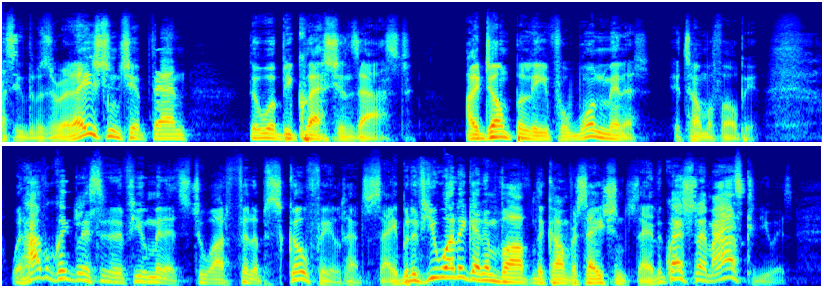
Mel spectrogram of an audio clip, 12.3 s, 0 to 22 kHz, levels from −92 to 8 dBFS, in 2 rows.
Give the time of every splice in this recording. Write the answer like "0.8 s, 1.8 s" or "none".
none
